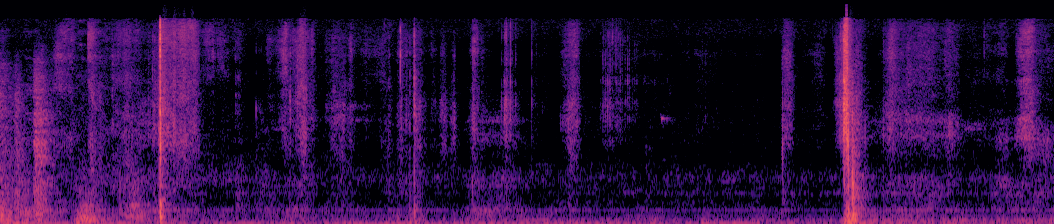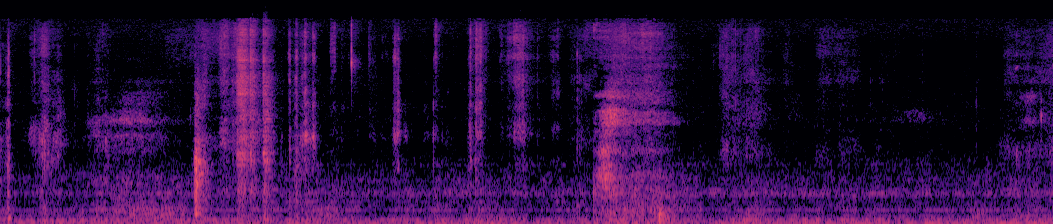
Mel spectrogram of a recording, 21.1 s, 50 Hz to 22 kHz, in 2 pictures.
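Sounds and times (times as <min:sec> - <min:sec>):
plastic card clicking and scraping: 0:12.6 - 0:16.4.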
